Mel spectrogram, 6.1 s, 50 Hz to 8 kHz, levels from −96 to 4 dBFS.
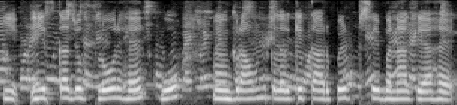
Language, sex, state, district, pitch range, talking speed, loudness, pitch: Hindi, female, Jharkhand, Deoghar, 230-255 Hz, 145 wpm, -14 LUFS, 245 Hz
